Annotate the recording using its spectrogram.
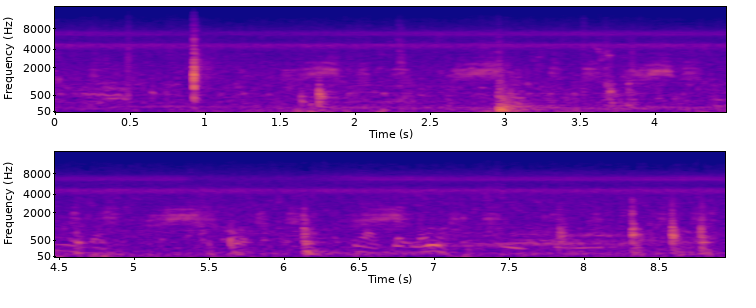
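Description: A wooden pole knocks and thuds against timber.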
